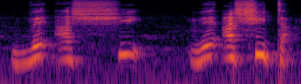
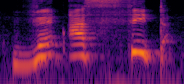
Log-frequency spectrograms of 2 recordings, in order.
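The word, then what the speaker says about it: וְעָשִׂיתָ: Veashita. Careful about your shins and your sins. Veasita.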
